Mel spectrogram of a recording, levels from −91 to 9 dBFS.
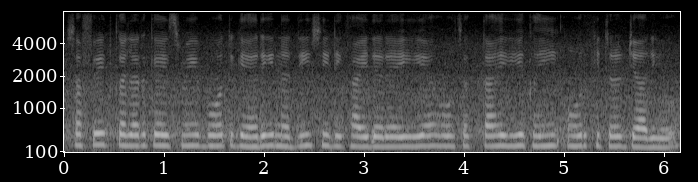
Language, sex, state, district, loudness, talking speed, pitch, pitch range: Hindi, female, Uttar Pradesh, Muzaffarnagar, -29 LUFS, 245 wpm, 215 Hz, 210-225 Hz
